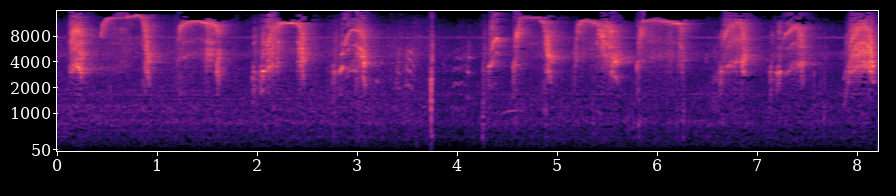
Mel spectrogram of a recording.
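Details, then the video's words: Baby monkey Lucie, hungry and crying for milk, foaming at the mouth: shrill, arching squeals, each rising and falling, repeated about once a second in an unbroken string, with a single sharp click midway. "Lucie Very Pitiful Need Milk Crying"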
